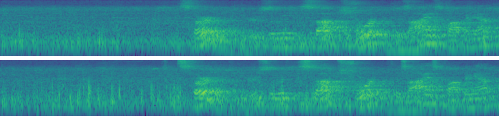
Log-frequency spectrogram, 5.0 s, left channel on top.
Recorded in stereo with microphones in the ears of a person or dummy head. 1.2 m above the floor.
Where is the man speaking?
80° right, 6 m.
